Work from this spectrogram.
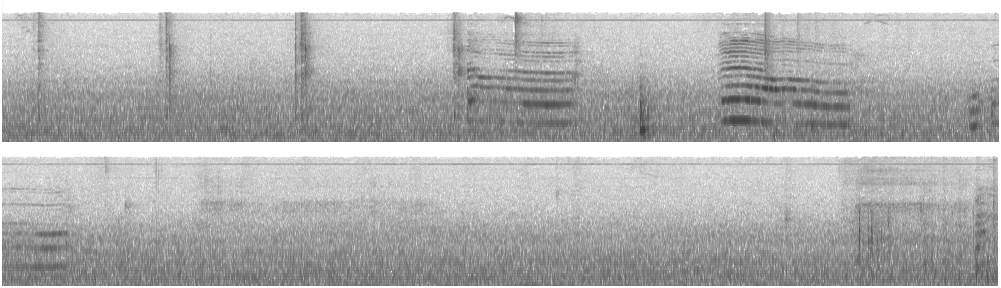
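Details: Cat having its claws clipped indoors, letting out a handful of short, scattered meows, some rising and falling, amid long quiet stretches and occasional sharp clicks.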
